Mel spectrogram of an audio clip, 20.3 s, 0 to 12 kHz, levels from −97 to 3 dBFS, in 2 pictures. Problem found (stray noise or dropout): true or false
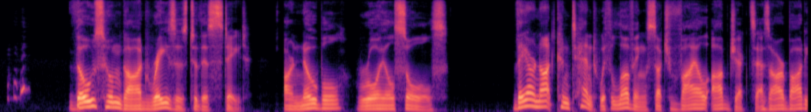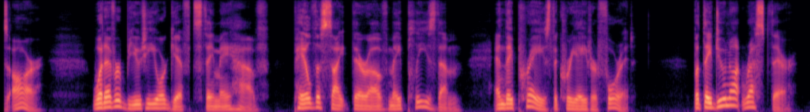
true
